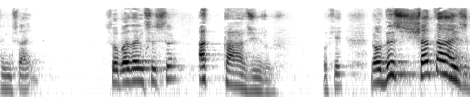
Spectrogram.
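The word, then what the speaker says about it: التاجر: At-Tajiru. You did not pronounce Al. You did not pronounce Lam. Okay, you did not pronounce. You skipped it.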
